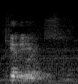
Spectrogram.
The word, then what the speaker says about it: Kyrios: Kyrios.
